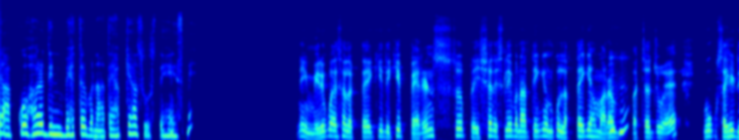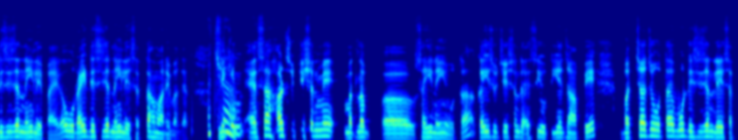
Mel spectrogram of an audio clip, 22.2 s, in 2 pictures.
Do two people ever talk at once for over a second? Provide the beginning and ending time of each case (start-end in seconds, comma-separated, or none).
none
